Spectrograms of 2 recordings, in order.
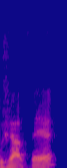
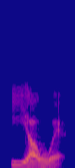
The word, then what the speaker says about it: Javé: nem Yavé, Yahweh ou Javé, né? A Convenção Internacional prefere que a gente use o termo Javé ou Iavé, né? Outros pronunciam Iaué, né?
